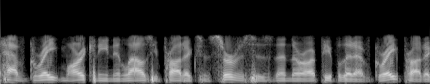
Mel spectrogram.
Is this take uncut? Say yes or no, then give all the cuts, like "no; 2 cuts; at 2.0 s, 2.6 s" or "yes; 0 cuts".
yes; 0 cuts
